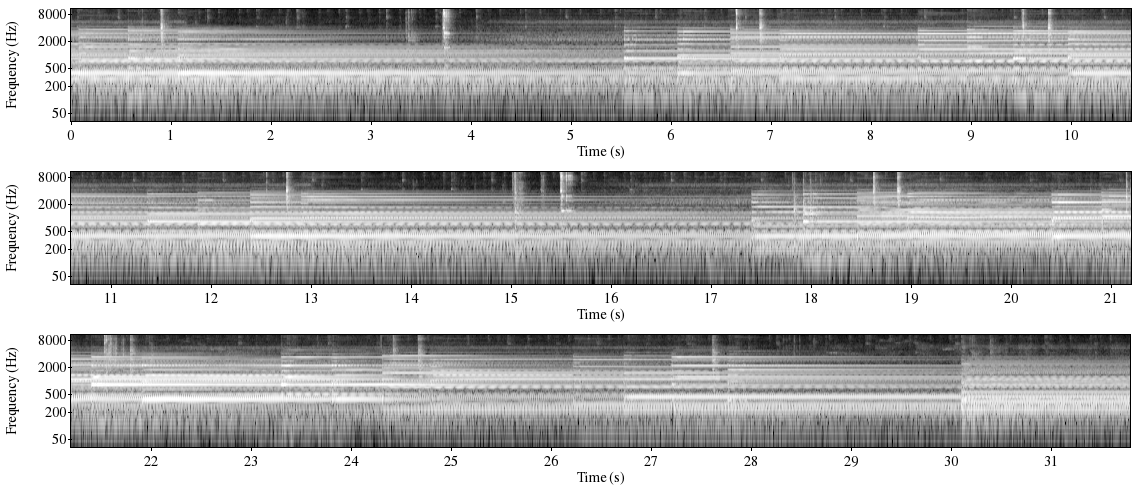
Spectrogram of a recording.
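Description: Chiming bracket clock playing its chime: a slow sequence of bell-like notes, each ringing on and overlapping the next, with the movement ticking underneath.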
